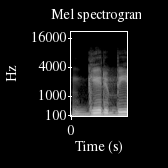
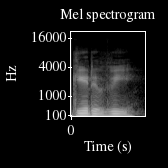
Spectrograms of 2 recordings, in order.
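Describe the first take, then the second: First: The middle consonant is a b sound. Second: The middle consonant is a v sound. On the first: The speaker calls it wrong. "जहाँ तो तुम्हें बा वाह बोलना चाहिए बा बोल रहे हो" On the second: The speaker calls it right. "नहीं गिरवी"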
